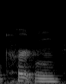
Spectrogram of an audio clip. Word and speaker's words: curtain: for a stressed er the syllable stress in curtain is on the first syllable so cur is long and stressed and is short and unstressed so that's one way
